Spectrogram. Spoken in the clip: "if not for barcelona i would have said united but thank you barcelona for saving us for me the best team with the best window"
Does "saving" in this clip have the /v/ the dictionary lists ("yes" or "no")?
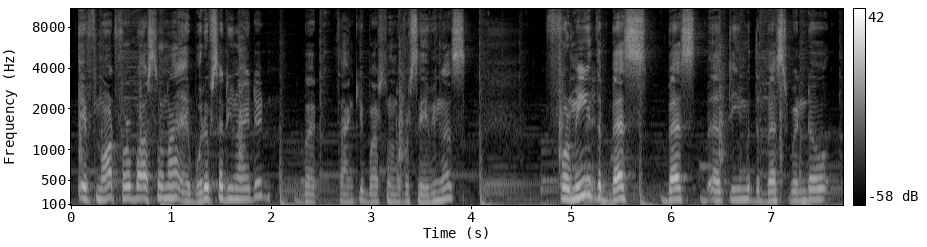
yes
